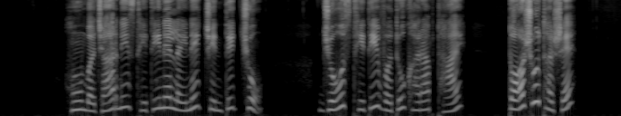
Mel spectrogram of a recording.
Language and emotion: Gujarati, fearful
